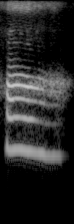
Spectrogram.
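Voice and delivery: gentle melting "ahh"; imitated muscle release. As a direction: imitate a muscle letting go with a soft sighed "ah". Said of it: "their muscle goes".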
